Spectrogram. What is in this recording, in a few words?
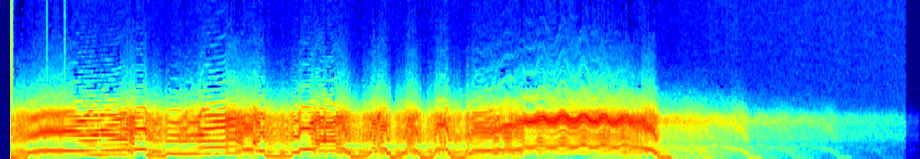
Cry Wah; v-wah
